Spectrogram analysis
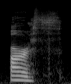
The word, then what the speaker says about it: Earth: 단어의 끝에 오면 맥을 못 쳐요 굉장히 야하게 발음이납니다 그래서 Earth Earth 이렇게 바람이 슉 빠지는 소리가 나다 보니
